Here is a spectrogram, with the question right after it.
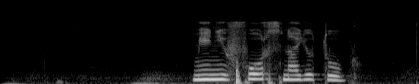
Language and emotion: Russian, neutral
